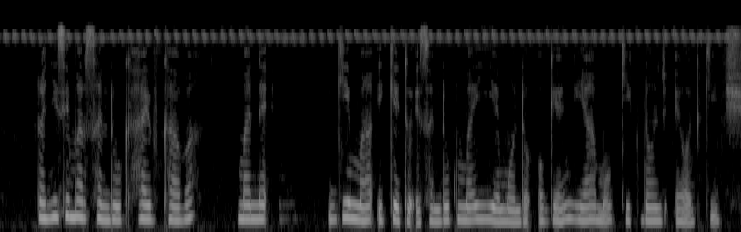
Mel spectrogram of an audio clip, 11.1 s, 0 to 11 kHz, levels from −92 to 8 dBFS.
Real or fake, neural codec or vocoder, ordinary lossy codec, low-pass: real; none; none; 7.2 kHz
